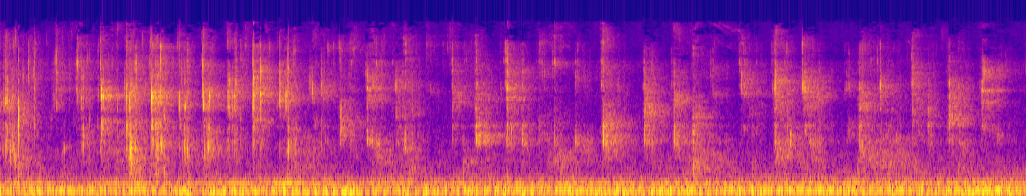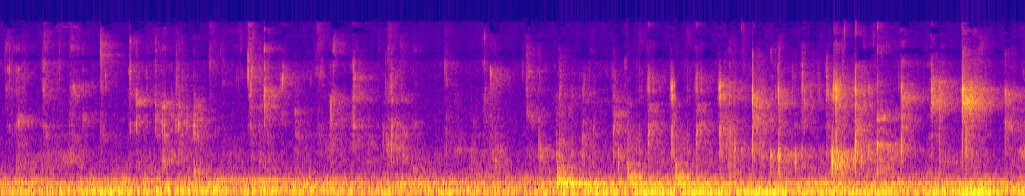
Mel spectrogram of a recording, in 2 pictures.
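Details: Close, moist smacking and clicking from a pet Himalayan marmot (Marmota himalayana) chewing jelly, the bites coming in quick irregular bursts several times a second. A steady low hum runs underneath throughout.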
